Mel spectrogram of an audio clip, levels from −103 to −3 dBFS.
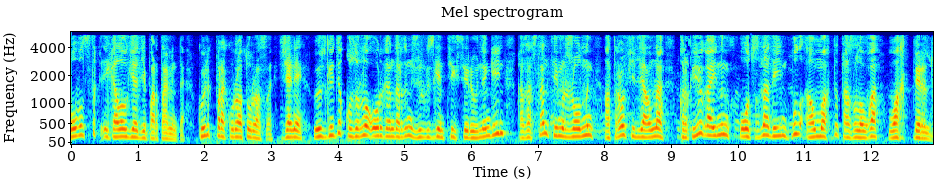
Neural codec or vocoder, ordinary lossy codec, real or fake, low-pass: none; AAC, 32 kbps; real; 5.4 kHz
